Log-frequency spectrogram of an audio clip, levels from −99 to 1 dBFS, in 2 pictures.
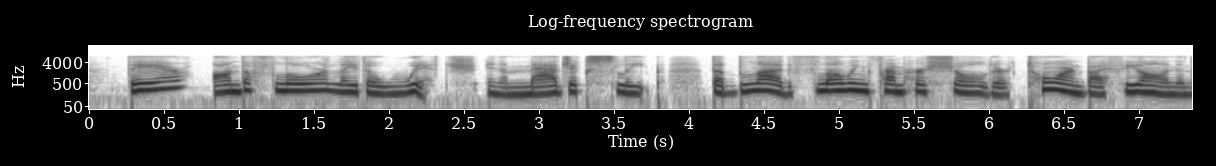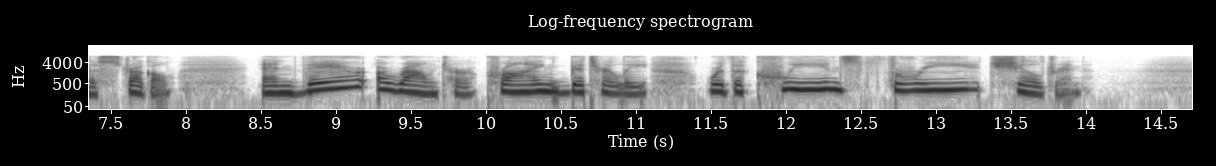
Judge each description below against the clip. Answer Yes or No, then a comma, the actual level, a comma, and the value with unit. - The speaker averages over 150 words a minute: No, average, 140 wpm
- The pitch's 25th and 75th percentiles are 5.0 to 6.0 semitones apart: No, average, 4.2 semitones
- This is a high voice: Yes, high, 225 Hz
